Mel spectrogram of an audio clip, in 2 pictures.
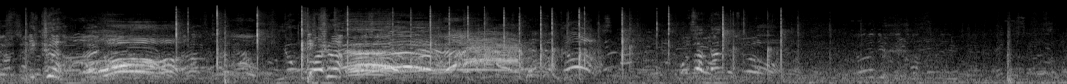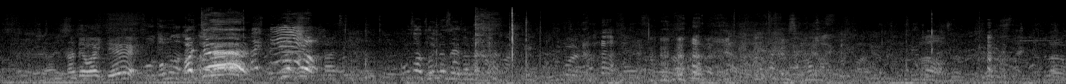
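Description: A large outdoor crowd murmurs in the background.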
